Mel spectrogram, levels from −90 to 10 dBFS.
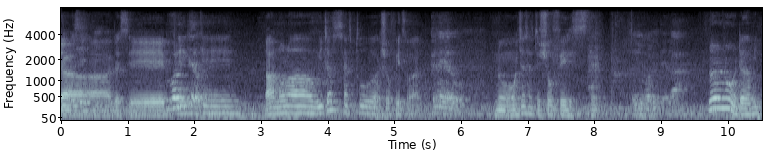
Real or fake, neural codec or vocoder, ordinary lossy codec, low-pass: real; none; MP3, 64 kbps; 7.2 kHz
